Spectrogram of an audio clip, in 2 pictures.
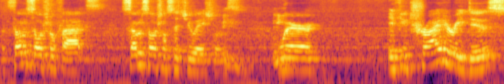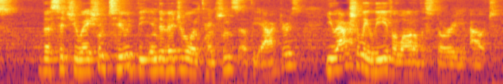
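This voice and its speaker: With lively intonation and a fairly high pitch, a man speaks over noticeable background noise. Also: moderate pace. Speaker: UX designer. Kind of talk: class lecture presentation. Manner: casual, hesitant.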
